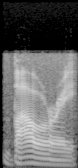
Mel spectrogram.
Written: bowery

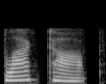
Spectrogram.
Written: blacktop

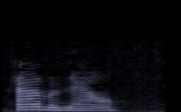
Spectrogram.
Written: ammoinal

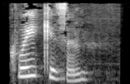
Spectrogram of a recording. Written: cliquism

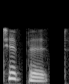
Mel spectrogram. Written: tippet

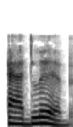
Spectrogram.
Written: ad lib

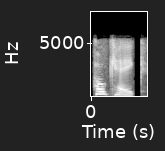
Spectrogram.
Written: hoecake

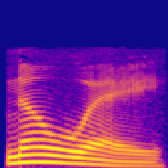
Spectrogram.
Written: no way

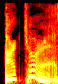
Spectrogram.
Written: arcturian

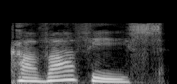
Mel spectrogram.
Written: kavafis

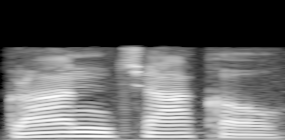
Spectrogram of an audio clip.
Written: Gran Chaco

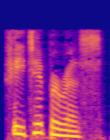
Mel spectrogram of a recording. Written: foetiparous

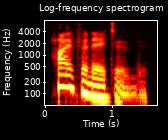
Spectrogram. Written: hyphenated

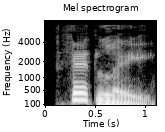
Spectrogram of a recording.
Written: fitly

